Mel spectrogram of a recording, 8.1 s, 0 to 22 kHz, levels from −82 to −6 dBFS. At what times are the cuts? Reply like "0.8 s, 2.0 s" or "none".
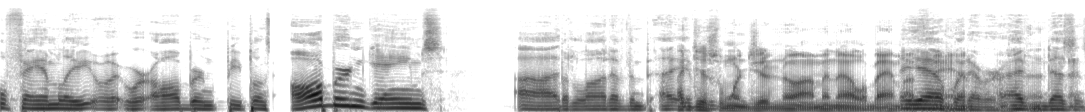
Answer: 2.0 s, 4.2 s

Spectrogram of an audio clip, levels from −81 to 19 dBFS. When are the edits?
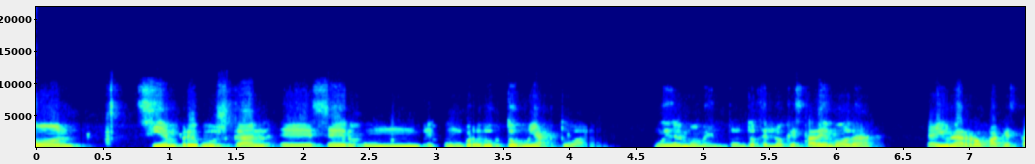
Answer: none

